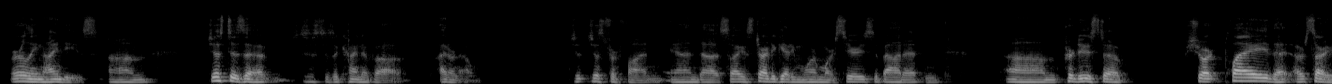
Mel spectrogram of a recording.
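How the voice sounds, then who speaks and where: A middle-aged man from New Mexico being interviewed, talking casually and haltingly, often correcting himself. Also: medium pitch, vocal fry, warm tone. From New Mexico, United States. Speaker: podcast guest, writer.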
